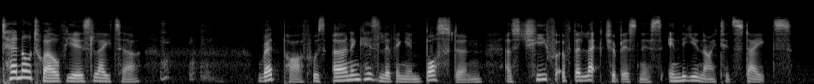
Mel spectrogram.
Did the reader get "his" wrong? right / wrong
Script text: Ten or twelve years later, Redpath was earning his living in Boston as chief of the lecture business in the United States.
right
